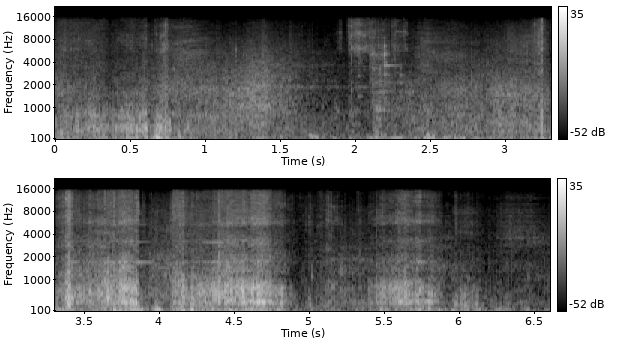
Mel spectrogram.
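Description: Hands scraping and scooping loose earth in a dug-out fox burrow, in a series of short, uneven scrapes.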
